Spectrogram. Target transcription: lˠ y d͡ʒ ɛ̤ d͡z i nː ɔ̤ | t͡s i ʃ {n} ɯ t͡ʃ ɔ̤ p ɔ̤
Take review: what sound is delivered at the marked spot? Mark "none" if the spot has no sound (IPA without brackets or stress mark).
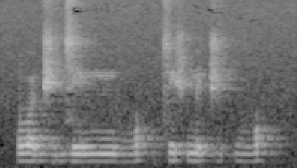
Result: n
